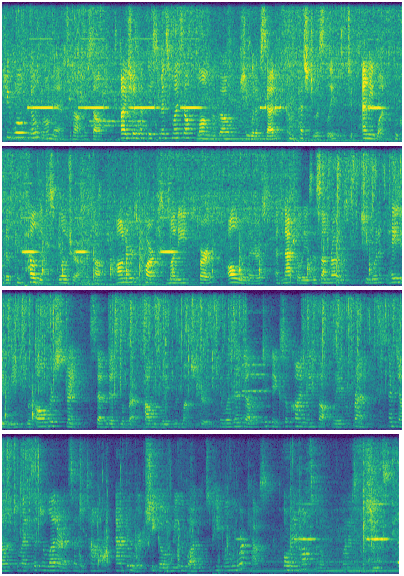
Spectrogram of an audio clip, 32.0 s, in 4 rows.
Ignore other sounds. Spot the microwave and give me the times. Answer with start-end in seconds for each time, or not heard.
0.0-11.9, 28.6-31.9.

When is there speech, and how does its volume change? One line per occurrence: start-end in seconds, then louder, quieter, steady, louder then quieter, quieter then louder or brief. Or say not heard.
0.0-31.9 quieter.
